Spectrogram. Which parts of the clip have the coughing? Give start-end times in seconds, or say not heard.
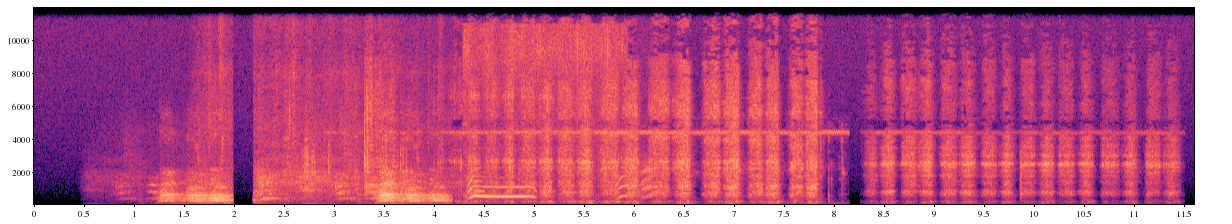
not heard.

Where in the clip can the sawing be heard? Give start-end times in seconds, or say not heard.
2.5-11.5.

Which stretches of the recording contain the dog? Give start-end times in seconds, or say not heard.
0.8-6.2.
